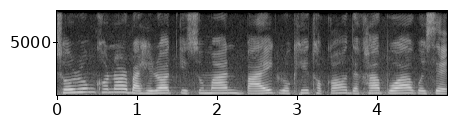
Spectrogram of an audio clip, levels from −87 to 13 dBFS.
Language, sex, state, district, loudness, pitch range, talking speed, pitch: Assamese, female, Assam, Kamrup Metropolitan, -16 LUFS, 235-255 Hz, 110 wpm, 245 Hz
